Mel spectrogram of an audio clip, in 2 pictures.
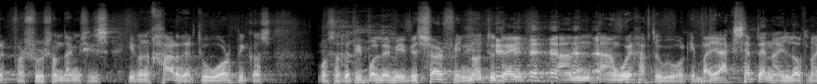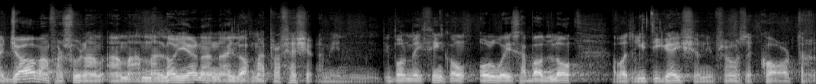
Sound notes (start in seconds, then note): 4.5 laughs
